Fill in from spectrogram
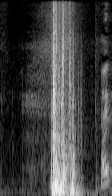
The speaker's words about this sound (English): Jim Broadbent just knocked on the ceiling. That was terrifying. I think he's doing the can up there.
